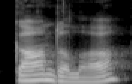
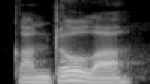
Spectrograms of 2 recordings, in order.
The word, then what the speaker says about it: gondola: The second pronunciation has stress on the do syllable. It changes to an O vowel, do, gondola, gondola, gondola.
